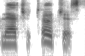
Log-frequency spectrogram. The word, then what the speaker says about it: Natchitoches: You're always talking about that place and I can't pronounce it, but it's Natchitoches. And it's spelled N-A-T-C-H-I-T-O-C-H-E-S, but it's pronounced, so it's not Natchitoches.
